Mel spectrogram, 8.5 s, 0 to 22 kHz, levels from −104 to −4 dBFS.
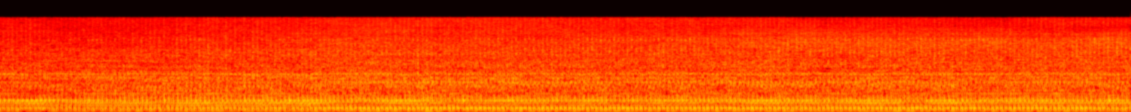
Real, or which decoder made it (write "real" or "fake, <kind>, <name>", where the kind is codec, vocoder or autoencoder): real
